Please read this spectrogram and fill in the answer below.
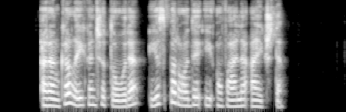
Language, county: Lithuanian, Alytus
